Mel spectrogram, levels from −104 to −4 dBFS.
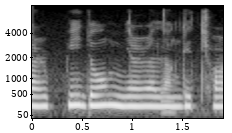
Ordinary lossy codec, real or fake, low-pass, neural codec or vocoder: none; real; 7.2 kHz; none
